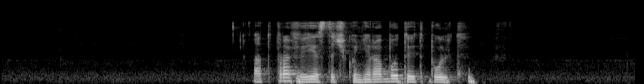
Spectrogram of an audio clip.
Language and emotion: Russian, neutral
